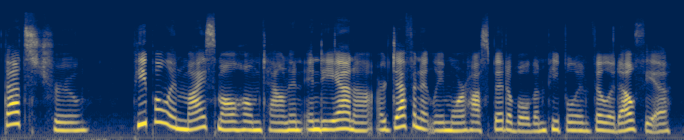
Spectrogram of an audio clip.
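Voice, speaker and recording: An actress playing an earnest young American woman researcher in a radio drama, with clear, expressive, carefully enunciated speech. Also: mid-range voice, brisk, no room sound, close to an everyday voice. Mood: enthusiastic. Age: young adult. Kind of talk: scripted radio drama dialogue.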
